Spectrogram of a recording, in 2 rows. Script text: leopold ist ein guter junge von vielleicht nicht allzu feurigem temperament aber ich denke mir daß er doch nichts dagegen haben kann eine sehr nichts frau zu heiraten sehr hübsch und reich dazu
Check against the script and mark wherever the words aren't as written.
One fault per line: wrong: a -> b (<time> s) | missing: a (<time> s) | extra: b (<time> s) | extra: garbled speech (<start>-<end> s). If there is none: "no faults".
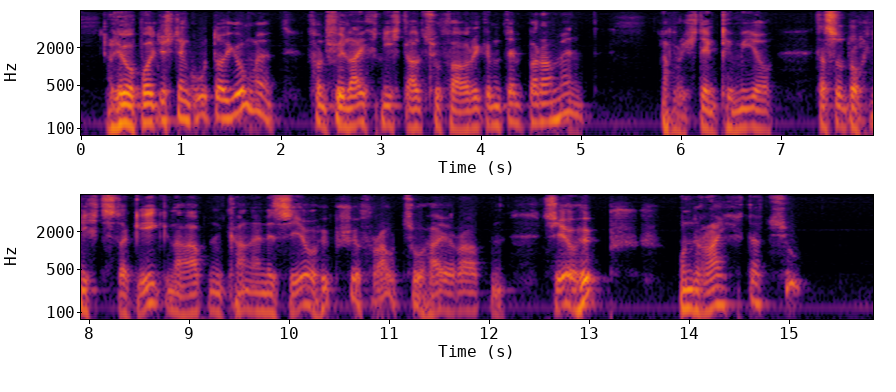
wrong: nichts -> hübsche (10.3 s)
